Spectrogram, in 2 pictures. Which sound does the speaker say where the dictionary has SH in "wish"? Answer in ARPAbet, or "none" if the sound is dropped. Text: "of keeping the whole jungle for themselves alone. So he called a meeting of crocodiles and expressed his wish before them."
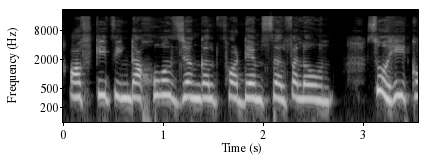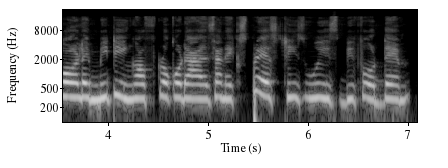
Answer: S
